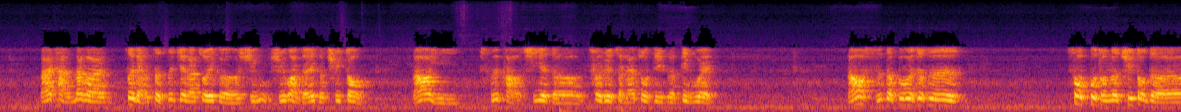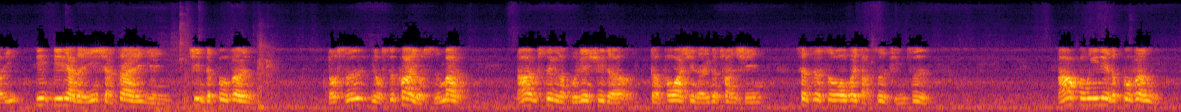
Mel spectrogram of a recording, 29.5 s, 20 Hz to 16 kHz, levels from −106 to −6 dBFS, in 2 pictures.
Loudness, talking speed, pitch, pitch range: -23 LUFS, 220 characters per minute, 145 Hz, 125-170 Hz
